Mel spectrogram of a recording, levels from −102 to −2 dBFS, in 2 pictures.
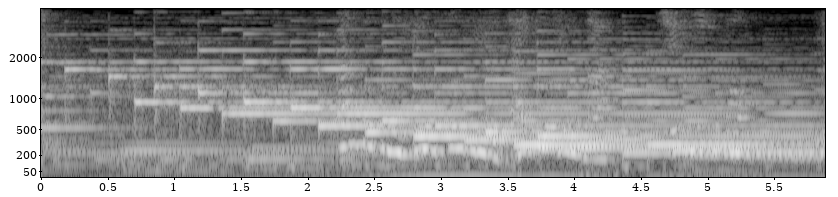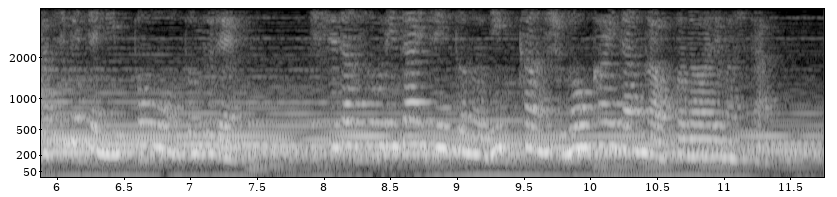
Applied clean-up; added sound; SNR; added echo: none; Piano; -2 dB; reverberation time 0.9 s.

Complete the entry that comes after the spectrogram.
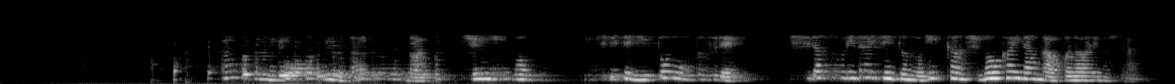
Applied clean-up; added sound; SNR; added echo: neural mask model DeepFilterNet 3.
